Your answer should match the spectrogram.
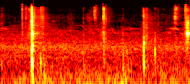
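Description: Tennis ball striking racket strings and bouncing on a hard court during a rally: sharp pops, the loudest about half a second in and another near the end.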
